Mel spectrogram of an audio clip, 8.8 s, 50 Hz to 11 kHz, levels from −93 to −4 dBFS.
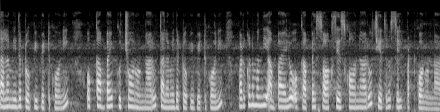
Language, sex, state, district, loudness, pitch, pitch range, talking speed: Telugu, female, Andhra Pradesh, Chittoor, -20 LUFS, 210 Hz, 185-230 Hz, 150 wpm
